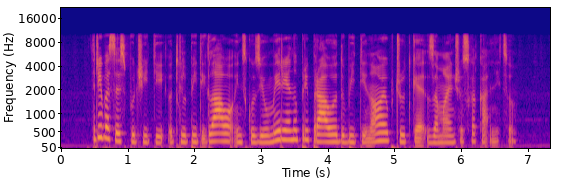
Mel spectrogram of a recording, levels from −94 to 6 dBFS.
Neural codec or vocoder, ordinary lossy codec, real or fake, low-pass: none; none; real; 9.9 kHz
